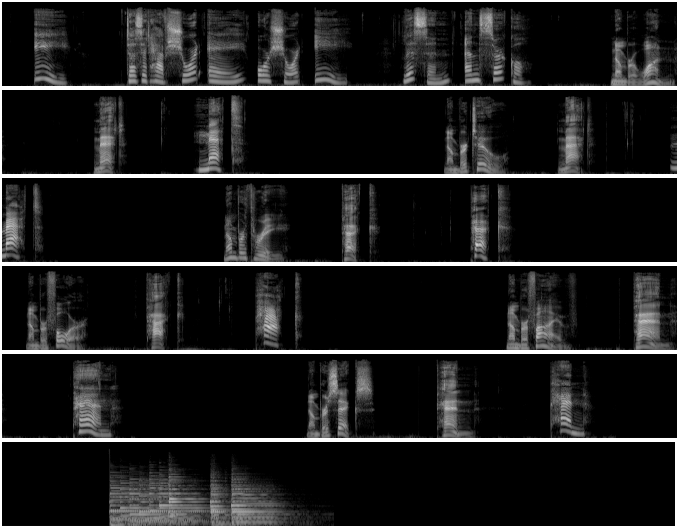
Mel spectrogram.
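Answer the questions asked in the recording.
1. short E (met)
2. short A (mat)
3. short E (peck)
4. short A (pack)
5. short A (pan)
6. short E (pen)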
